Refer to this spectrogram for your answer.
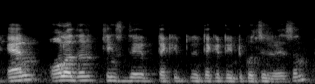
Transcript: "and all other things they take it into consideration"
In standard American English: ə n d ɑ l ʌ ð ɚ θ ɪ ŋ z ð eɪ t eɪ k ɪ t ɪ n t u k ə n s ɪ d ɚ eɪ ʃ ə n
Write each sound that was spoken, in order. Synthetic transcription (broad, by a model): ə n d ɑ l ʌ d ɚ t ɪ ŋ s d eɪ t eɪ k ɪ t ɪ n t u k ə n s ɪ d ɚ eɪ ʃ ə n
